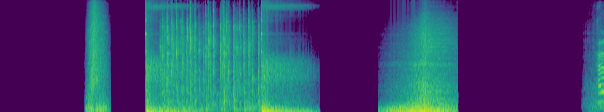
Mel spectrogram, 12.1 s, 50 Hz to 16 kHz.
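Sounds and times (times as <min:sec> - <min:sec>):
deep boom: 0:05.2 - 0:06.4.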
